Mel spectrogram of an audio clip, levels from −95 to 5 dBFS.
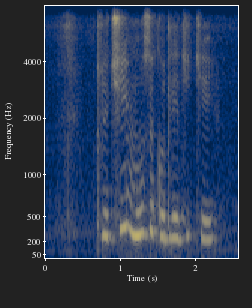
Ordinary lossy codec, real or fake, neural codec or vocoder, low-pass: Opus, 16 kbps; fake; autoencoder, 48 kHz, 32 numbers a frame, DAC-VAE, trained on Japanese speech; 7.2 kHz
